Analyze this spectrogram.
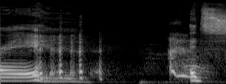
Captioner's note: laughs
